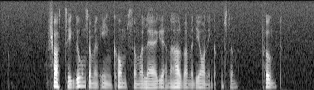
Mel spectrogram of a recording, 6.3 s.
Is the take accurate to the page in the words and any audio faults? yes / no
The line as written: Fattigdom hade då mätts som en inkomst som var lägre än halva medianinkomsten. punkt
no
